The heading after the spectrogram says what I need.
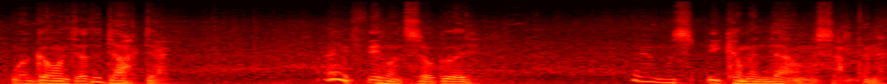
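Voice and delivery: low, ailing voice; sick and weak. Acted. Wounded man admits he feels sick, sick and weak. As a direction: speak as if unwell, pitched low.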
